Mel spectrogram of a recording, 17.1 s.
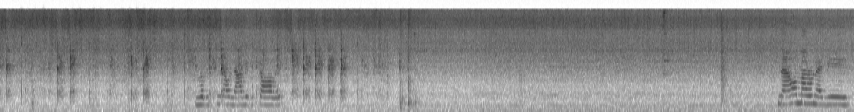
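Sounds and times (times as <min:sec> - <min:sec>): spatula scraping pan: 0:00.0 - 0:08.2
food sizzling in a wok: 0:00.0 - 0:17.0.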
